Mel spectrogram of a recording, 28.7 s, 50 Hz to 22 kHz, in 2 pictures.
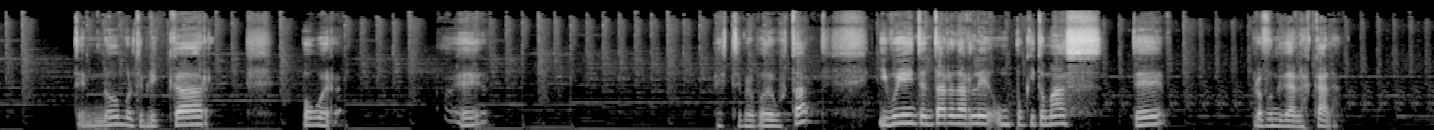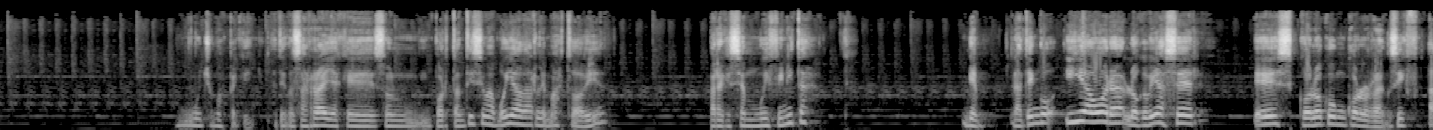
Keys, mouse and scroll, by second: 4.8-9.3 drag, 9.3 middle click, 10.1-11.3 drag, 14.0-16.0 drag, 16.9 middle click, 17.4 click, 20.5-22.7 drag, 22.8-23.5 scroll up 5, 24.0-24.6 scroll down 5, 26.0 click, 26.8 click.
